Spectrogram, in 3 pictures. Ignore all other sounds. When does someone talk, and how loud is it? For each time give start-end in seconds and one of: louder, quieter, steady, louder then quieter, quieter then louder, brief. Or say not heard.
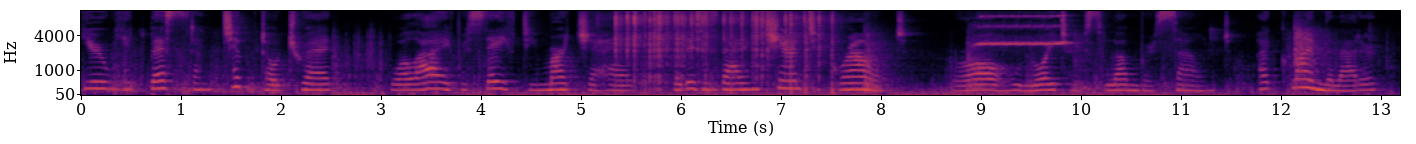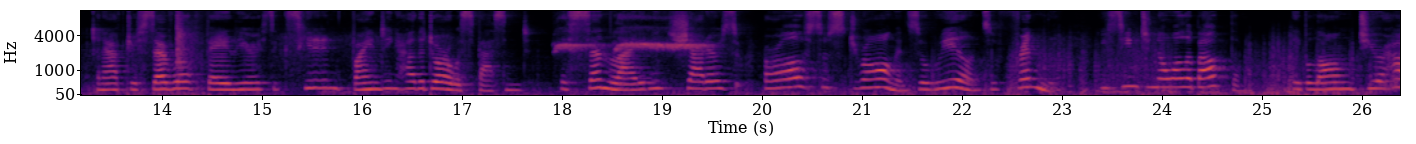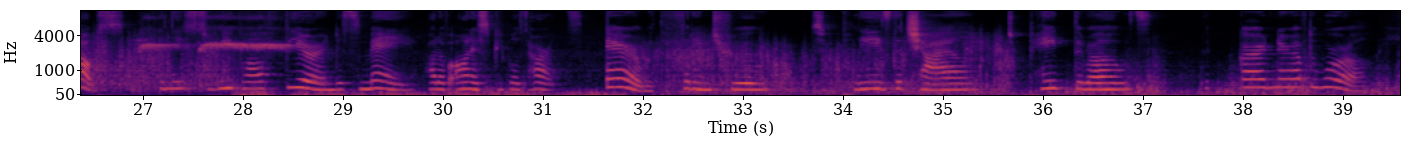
0.0-39.3 steady.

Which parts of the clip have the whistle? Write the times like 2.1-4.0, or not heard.
8.8-9.9, 17.9-19.6, 26.9-28.6.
